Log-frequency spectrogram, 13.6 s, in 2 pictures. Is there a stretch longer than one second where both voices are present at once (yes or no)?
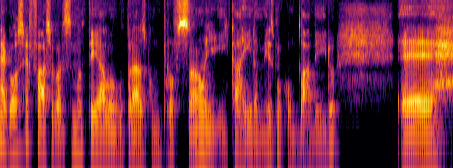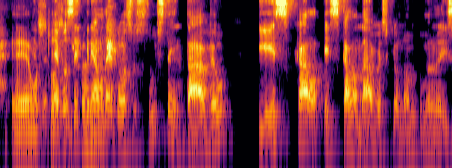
yes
